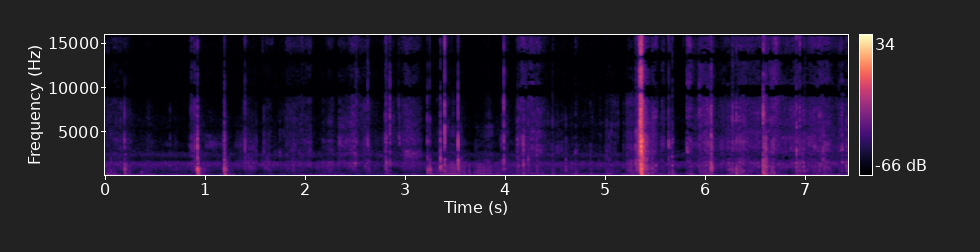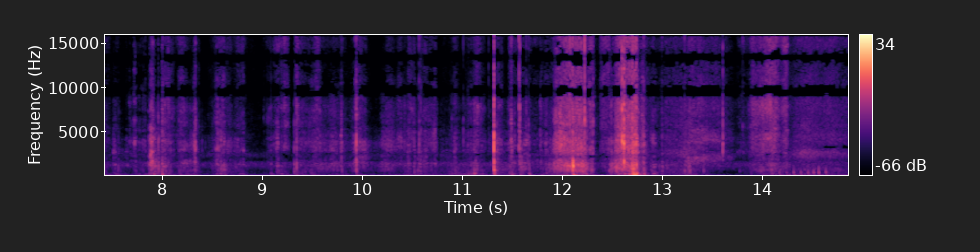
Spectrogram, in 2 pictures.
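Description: Cardboard box and plastic packaging handled by hand: the box flap is opened with light taps, scrapes and sharp clicks, one loud click about five seconds in. Near the end a louder crinkling rustle comes as the sealed plastic-and-paper pouch is drawn out of the box.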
